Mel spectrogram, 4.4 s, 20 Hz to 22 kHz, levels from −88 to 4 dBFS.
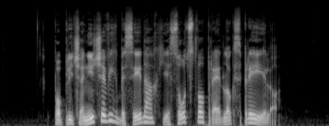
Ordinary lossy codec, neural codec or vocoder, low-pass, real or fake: none; none; 19.8 kHz; real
